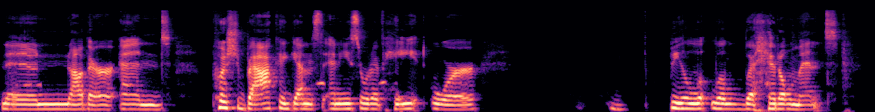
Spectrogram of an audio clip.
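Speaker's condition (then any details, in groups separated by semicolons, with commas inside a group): Stuttering; variable stuttering, formerly preoccupied with which words would be easier to say, helped by stuttering community; amount of stuttering, feeling stuck and physical tension fluctuate, stutters openly; prolonged sounds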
